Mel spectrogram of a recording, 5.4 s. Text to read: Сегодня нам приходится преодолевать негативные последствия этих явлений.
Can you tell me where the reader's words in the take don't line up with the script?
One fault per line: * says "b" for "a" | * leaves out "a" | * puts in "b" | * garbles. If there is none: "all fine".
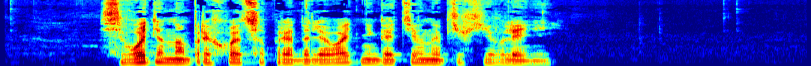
* leaves out "последствия"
